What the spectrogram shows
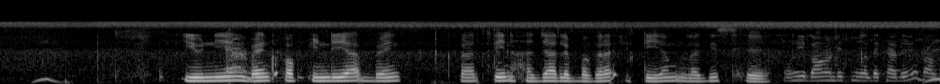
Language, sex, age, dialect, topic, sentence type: Chhattisgarhi, male, 18-24, Northern/Bhandar, banking, statement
